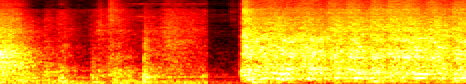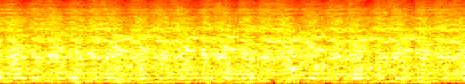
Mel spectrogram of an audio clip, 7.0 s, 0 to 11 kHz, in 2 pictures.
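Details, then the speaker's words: Ford 351W V8, engine pulled and refitted with new bigger cam and pushrods after a snapped non-hardened pushrod: even starter cranking, about three beats a second, no firing or pops; no spark suspected. "It don't sound like it's getting spark."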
